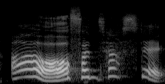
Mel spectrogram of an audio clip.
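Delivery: high, loud burst of delight; really thrilled by the news. Real, not acted. Host thrilled that a kit goes to Australia. Reacts to viewer's message.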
